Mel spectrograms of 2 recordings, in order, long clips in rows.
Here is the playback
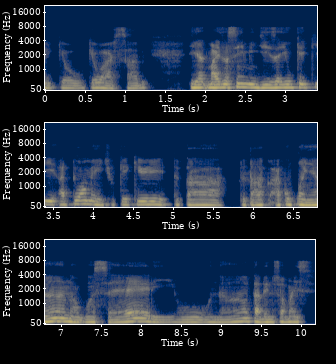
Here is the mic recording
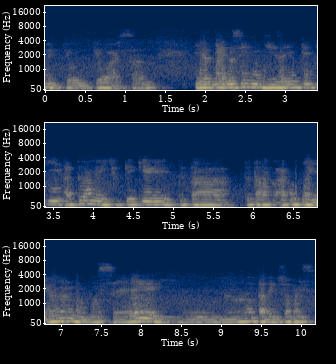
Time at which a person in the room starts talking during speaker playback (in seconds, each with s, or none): none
